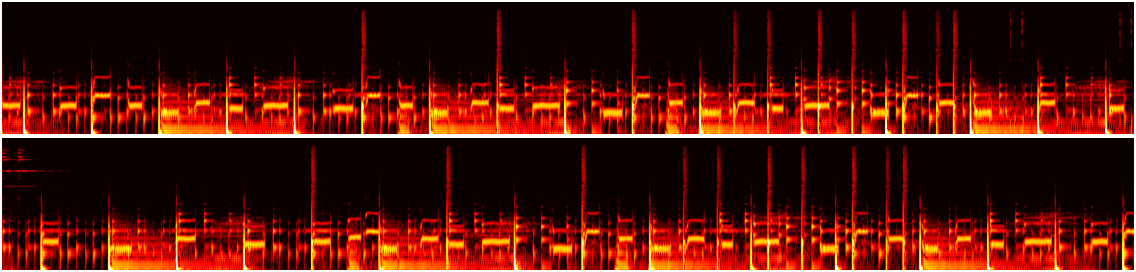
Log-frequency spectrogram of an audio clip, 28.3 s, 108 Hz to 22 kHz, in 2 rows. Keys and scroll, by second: 1.8 alt+shift+Num_Lock, 5.2 space.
